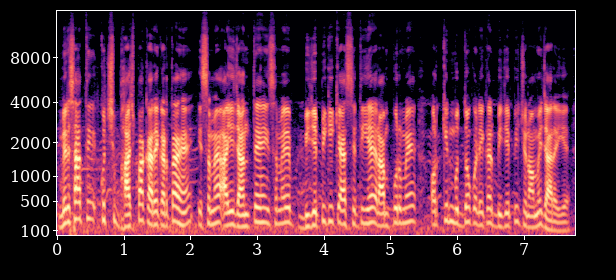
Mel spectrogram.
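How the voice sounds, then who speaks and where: A man's voice: sits high, lively intonation, a little fast, few pauses, sharp tone. A male reporter interviewing party workers outdoors on a street, prompting them with short replies. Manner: keeps saying "ji" to prompt.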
